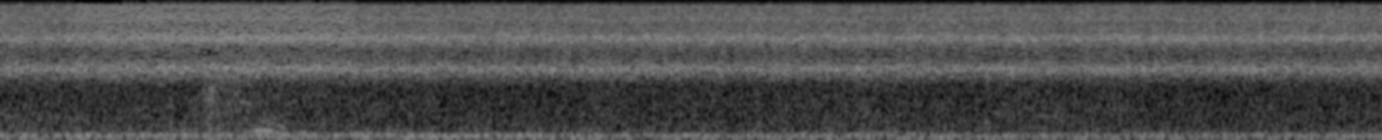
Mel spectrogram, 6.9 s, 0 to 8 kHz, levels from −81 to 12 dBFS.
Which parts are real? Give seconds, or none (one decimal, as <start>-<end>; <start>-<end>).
none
